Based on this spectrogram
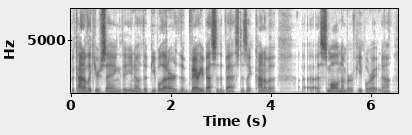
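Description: In a plain, everyday voice, a man speaks with a fairly low pitch and fairly even intonation on a very clean recording with a silent background. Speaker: co-host. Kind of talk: casual chat about a game.

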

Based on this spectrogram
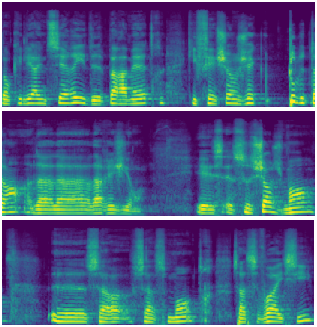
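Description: On a very clean recording with a silent background, a man with a Portuguese accent and a fairly high voice speaks at a very slow pace with ordinary pitch variation and long, frequent pauses. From Portugal, Porto. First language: Portuguese (speaking French). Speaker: winegrower. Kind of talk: panel discussion.

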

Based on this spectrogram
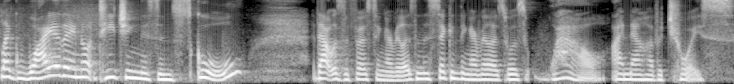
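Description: The voice has lively intonation and an enthusiastic tone, with an Australian accent. The pace is fairly quick. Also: woman, medium pitch for a woman. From Australia, Sydney. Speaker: author and podcaster. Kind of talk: interview.

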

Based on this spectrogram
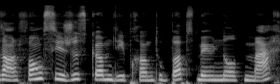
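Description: Her pitch is fairly high, and it varies in an ordinary way as this woman talks. The background is silent on a very clean recording. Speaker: podcast co-host. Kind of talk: casual chat.

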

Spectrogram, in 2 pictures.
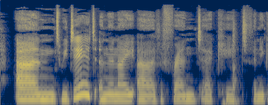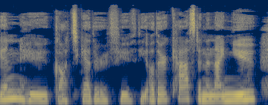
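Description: A woman with an Irish accent at a fairly slow pace, dry and close with no echo, on a very clean recording with a silent background. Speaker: actor and film director. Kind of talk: casual chat. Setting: studio.

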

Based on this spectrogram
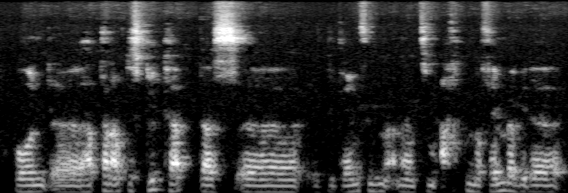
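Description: A man is speaking. His pace is moderate. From Franconia, Bavaria (near Schweinfurt). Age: 50s. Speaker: fan club board member and insurance broker. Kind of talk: casual interview. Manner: hesitant, many filler sounds.

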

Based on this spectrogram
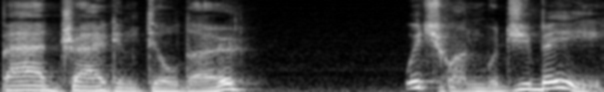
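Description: A somewhat breathy man talks at medium pitch and a fairly slow pace. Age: 30s. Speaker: podcast host and band member. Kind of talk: comedic casual chat.

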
